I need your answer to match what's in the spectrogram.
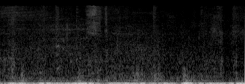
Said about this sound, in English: I'm waiting on this breeze to stop.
